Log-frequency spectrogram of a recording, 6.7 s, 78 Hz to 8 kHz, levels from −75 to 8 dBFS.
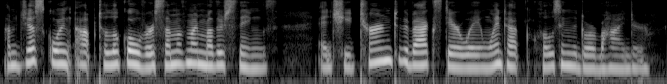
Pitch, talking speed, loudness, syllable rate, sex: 215 Hz, 245 wpm, -17 LUFS, 5.4 syllables/s, female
